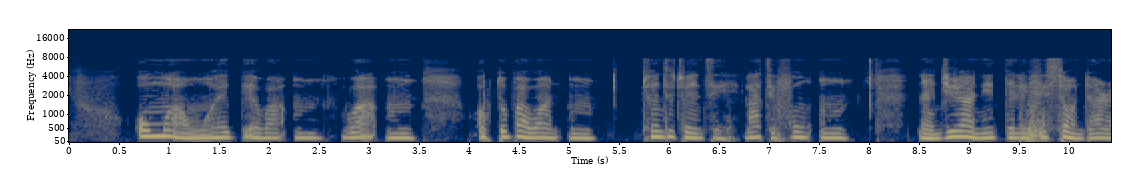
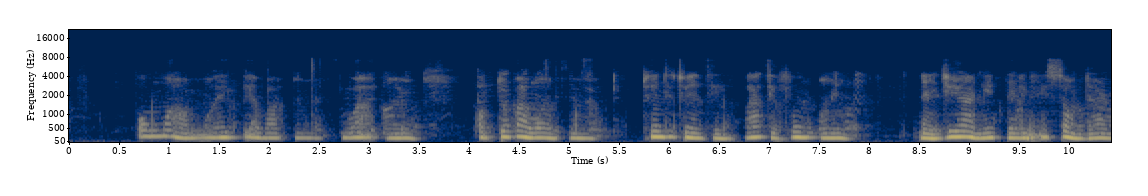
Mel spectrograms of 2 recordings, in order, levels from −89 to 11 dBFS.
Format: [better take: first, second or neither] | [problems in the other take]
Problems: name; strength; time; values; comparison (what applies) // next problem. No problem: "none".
first | noise reduction (neural mask model DeepFilterNet 3)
